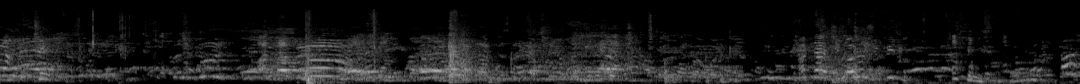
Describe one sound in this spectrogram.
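A crowd of young people talks and shouts excitedly nearby, outdoors.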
